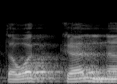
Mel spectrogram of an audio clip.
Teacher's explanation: واو ہونٹ کی نا تمام گلائی سے ادا کریں گے، کاف سے ملائیں گے، کاف لام باریک نا الف مدہ.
